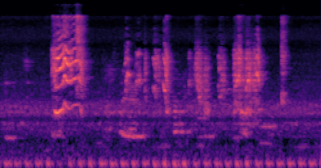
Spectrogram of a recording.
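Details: Brief sogok ontong chatter meant to prompt silent birds to sing: one loud shrill burst, then a run of softer quick squeaky notes, over a low steady mechanical hum.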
